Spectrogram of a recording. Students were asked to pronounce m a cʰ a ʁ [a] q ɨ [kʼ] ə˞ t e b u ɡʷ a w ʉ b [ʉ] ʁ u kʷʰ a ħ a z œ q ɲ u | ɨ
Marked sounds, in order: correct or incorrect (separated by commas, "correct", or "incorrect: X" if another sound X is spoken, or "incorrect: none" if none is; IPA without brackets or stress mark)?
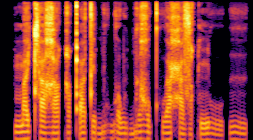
correct, incorrect: qʼ, incorrect: ɨ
